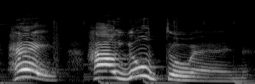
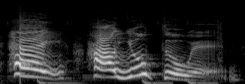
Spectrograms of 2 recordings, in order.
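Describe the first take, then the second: First: It is said with a low, deep voice. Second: It is said with a high, bright voice. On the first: "intentionally say with a lower larynx" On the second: "intentionally with a more higher larynx position"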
